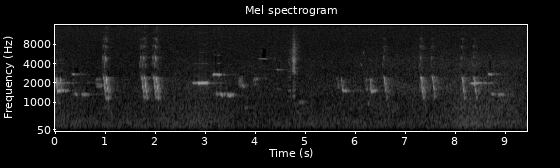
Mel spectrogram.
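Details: Wild birds calling in Abel Tasman National Park, New Zealand: short clear whistled notes and brief sharp chirps, paired and scattered irregularly, about one per second, some higher and some lower, over quiet background.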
